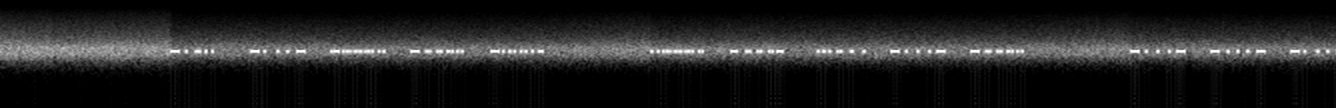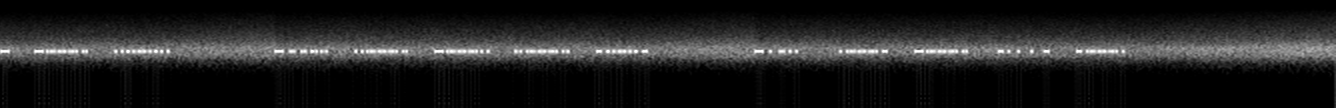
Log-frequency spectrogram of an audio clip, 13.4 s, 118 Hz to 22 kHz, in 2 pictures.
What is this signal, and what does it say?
Hellschreiber (Feld-Hell, 122.5 baud), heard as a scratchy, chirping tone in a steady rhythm, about 1850 Hz, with radio static and a narrow filter. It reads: KW5RD 3A7HR HNWBZ R3ES0 K9BV6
